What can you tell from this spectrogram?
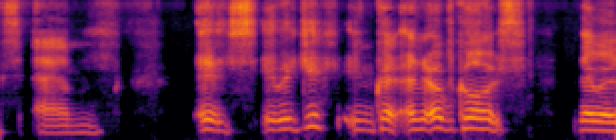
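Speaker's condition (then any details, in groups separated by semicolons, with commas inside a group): Cerebral palsy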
